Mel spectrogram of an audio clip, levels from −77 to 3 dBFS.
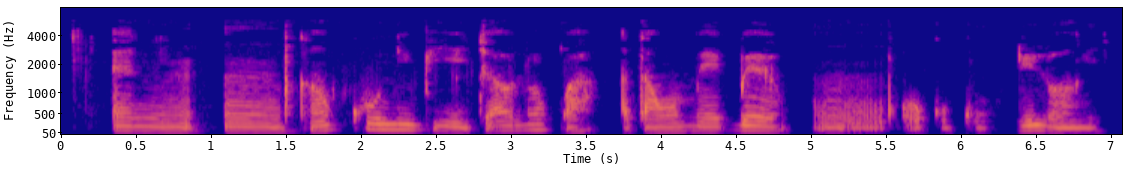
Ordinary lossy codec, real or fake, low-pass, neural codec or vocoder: MP3, 24 kbps; real; 7.2 kHz; none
